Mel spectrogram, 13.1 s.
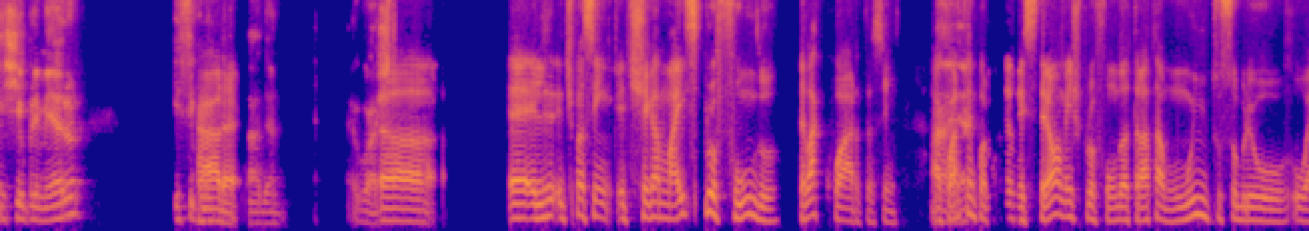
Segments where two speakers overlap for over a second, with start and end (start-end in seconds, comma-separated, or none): none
